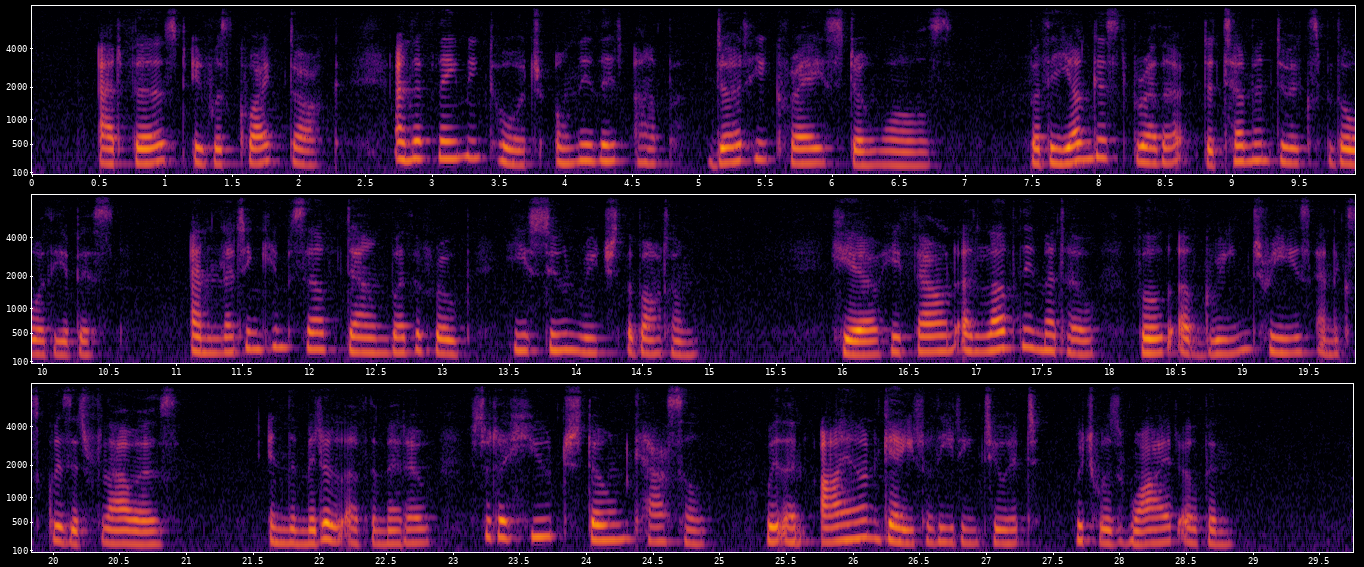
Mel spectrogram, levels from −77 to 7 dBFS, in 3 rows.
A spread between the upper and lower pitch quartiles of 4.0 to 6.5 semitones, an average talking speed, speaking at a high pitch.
No: average, 3.6 semitones; average, 145 wpm; high, 215 Hz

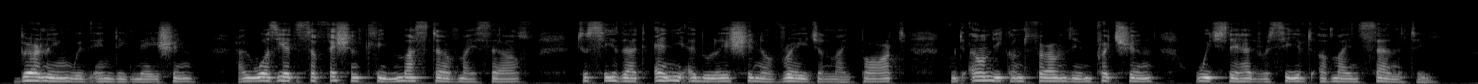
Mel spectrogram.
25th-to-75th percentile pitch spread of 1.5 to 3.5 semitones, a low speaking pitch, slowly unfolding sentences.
No: average, 2.9 semitones; medium, 145 Hz; slow, 130 wpm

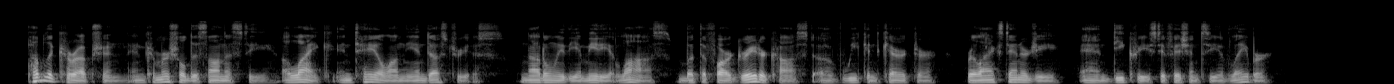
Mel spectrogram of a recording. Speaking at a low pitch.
Yes: very low, 90 Hz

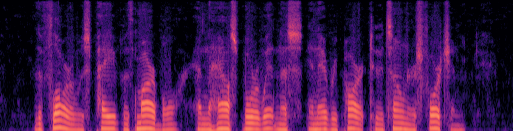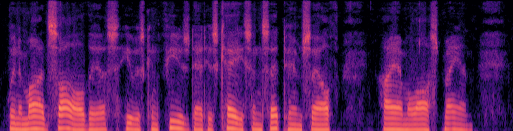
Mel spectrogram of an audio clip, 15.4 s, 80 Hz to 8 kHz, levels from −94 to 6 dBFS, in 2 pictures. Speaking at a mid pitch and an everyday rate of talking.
No: low, 125 Hz; average, 150 wpm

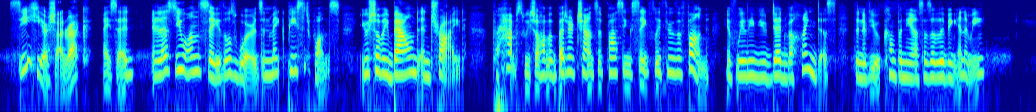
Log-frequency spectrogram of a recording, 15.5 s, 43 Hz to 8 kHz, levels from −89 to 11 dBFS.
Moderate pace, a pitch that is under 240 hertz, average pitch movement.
No: average, 195 wpm; high, 245 Hz; average, 3.5 semitones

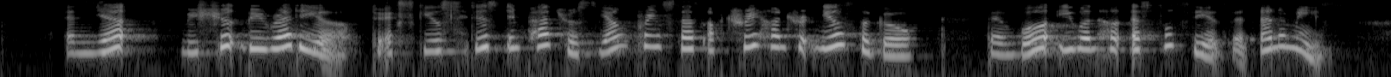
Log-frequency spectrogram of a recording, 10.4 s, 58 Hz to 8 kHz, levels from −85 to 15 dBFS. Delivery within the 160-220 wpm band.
No: average, 140 wpm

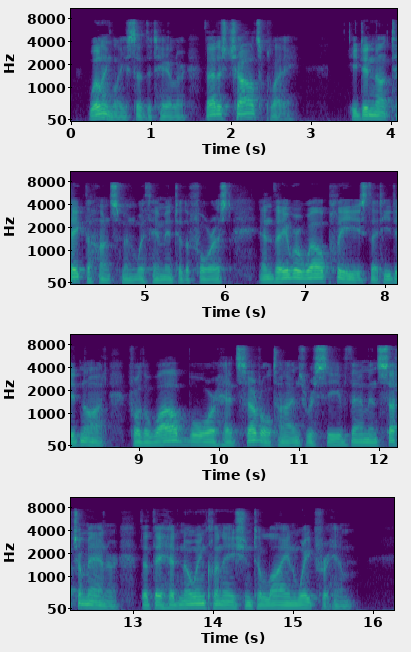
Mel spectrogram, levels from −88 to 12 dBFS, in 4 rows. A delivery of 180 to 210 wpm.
Yes: average, 190 wpm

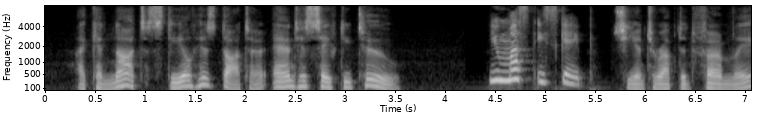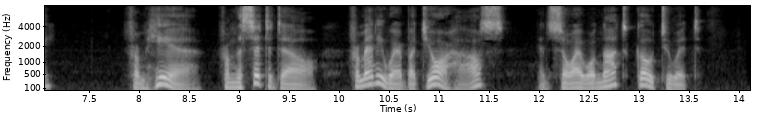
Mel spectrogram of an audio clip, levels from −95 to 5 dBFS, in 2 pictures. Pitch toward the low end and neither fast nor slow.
Yes: low, 125 Hz; average, 150 wpm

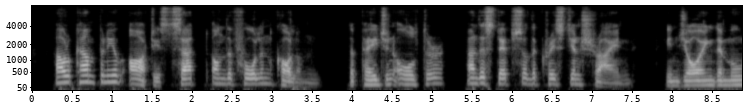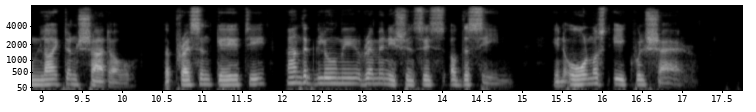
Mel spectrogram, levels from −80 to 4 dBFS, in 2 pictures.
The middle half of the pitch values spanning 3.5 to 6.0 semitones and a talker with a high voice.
No: average, 4.0 semitones; low, 135 Hz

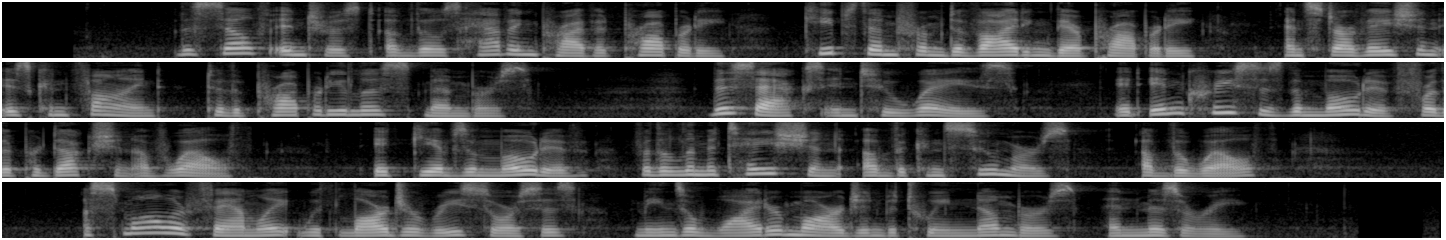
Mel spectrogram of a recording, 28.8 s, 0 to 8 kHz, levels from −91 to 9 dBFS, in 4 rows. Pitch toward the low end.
No: medium, 170 Hz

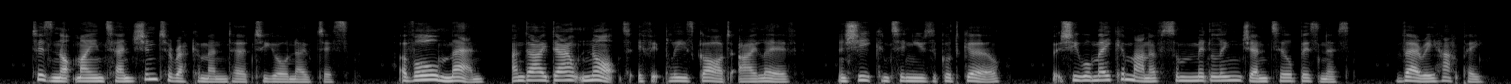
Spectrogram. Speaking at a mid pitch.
Yes: medium, 155 Hz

